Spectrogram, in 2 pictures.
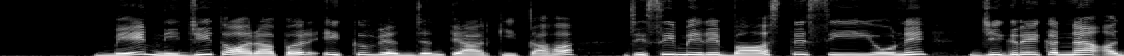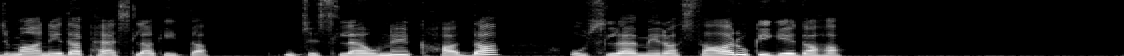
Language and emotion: Dogri, fearful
